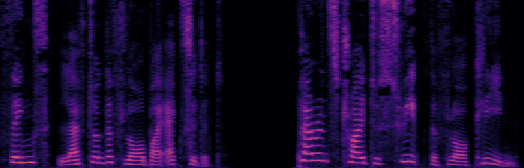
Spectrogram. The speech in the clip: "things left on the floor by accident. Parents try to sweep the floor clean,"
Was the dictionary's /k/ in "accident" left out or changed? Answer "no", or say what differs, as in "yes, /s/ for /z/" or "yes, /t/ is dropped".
no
